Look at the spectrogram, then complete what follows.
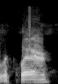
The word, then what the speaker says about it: Leclerc: You've got Sainz, you've got Leclerc.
